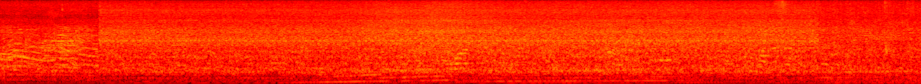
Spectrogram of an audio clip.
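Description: Vehicle engines idle in slow traffic.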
